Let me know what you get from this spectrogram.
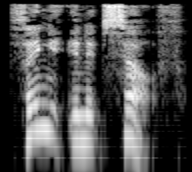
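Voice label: "thing-in-itself", British English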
